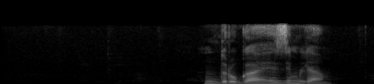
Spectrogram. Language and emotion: Russian, neutral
